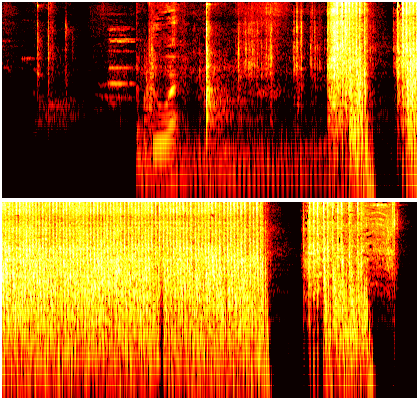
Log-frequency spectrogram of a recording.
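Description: An impact wrench whirs and hammers loudly on a wheel nut.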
